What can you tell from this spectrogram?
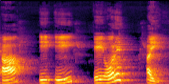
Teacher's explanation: अवृत्ताकार में ओठ की आकृति गोल नहीं होती है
